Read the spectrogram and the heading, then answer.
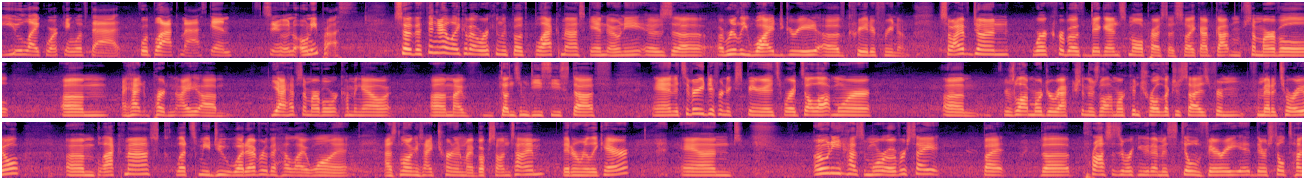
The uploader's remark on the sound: Interview at Five Points Festival 2017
